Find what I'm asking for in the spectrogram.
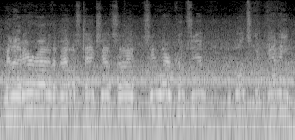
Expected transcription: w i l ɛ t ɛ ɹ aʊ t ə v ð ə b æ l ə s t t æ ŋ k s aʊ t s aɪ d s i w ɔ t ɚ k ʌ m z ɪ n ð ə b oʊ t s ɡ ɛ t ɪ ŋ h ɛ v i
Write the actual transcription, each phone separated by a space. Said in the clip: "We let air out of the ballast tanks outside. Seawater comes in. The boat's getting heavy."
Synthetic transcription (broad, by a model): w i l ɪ t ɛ ɹ aʊ t ə v ð ə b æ l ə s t t æ ŋ k s aʊ t s aɪ d s i w ɔ t ɚ k ʌ m z ɪ n ð ə b oʊ t s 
